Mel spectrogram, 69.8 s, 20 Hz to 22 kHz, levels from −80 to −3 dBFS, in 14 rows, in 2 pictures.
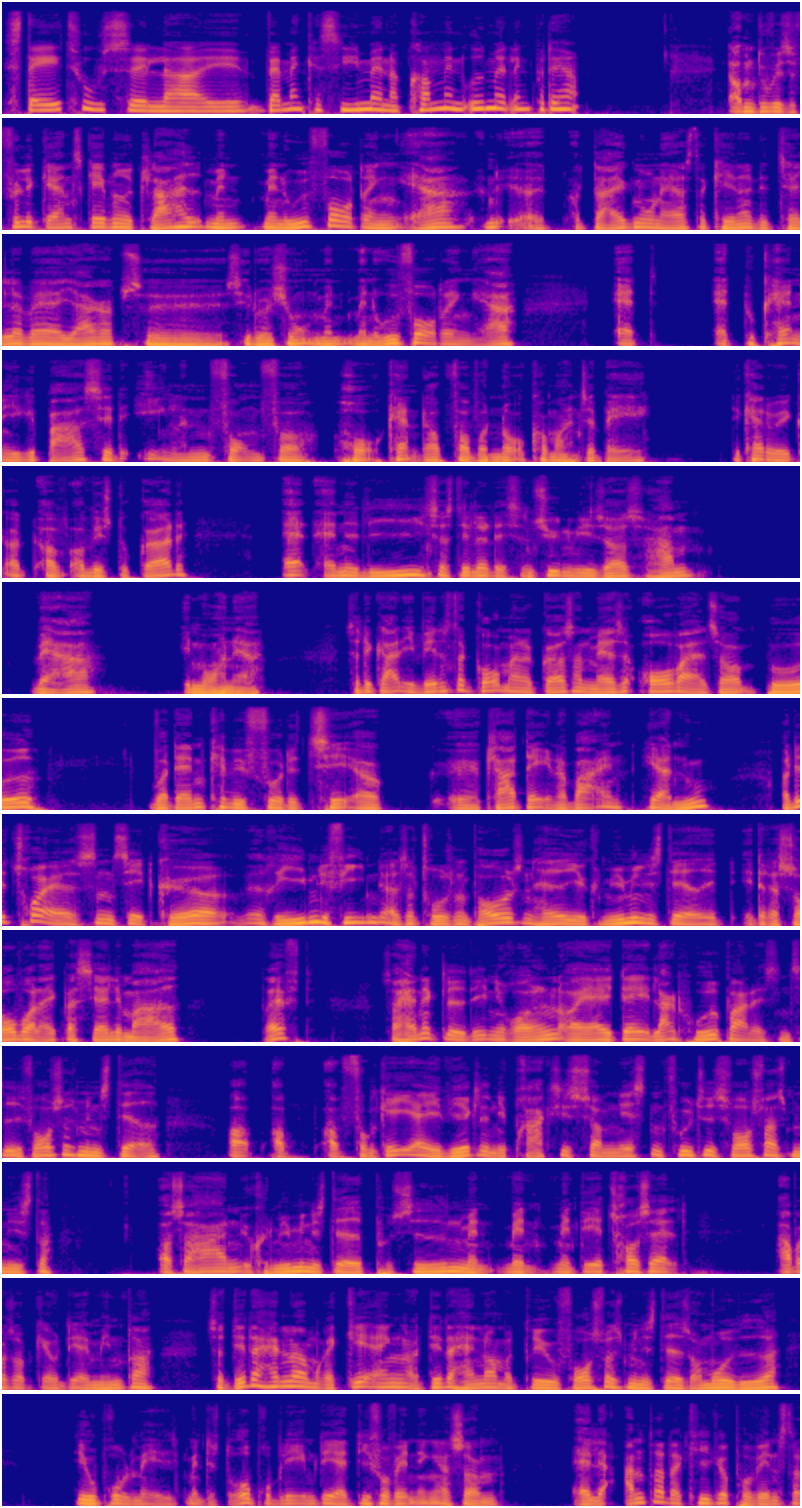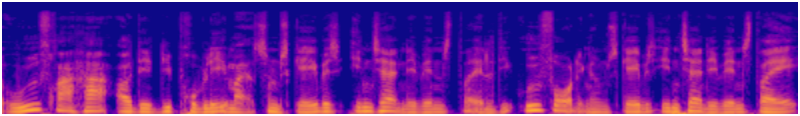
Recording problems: none

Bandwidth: 15 kHz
